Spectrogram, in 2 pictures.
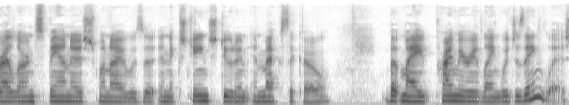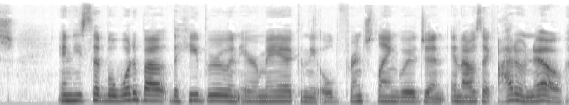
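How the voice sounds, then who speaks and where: Earnest middle-aged woman, lowish voice. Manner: earnest and heartfelt, with some restarts. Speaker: author and musician promoting her book. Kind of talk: casual radio interview chat.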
